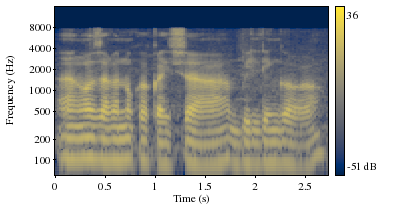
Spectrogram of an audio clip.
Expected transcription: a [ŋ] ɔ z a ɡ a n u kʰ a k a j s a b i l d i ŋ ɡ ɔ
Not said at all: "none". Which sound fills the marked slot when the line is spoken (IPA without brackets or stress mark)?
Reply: ŋ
